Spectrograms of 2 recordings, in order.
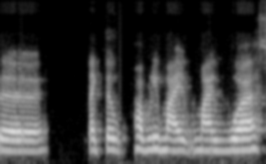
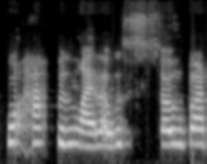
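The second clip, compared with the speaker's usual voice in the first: higher-pitched, mock-upset quote; 7 semitones higher than usual. Friend meeting her after coming off stage, mock upset. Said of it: "She was so upset".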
